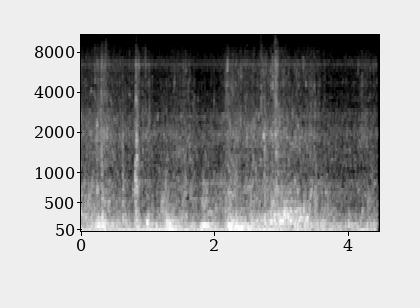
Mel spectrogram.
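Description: Wind buffeting the microphone over the sea around a small fishing boat, with water sloshing at the hull, uneven in loudness.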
